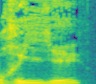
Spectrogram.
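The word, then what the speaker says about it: rient: that quite many times, you don't pronounce this final ENT.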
